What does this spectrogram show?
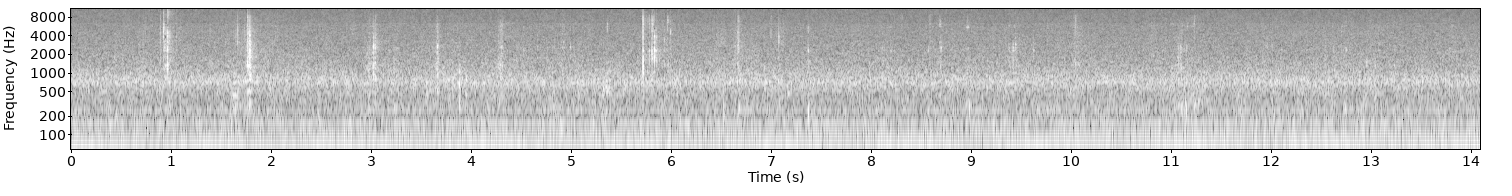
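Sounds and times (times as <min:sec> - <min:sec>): wet chewing mouth clicks: 0:08.5 - 0:10.2.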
